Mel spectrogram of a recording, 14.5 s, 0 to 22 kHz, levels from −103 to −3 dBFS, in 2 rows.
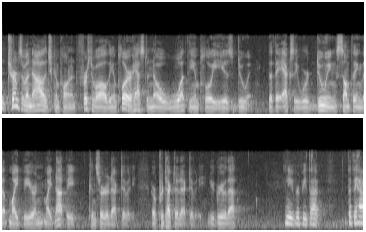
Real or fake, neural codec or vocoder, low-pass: real; none; 7.2 kHz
